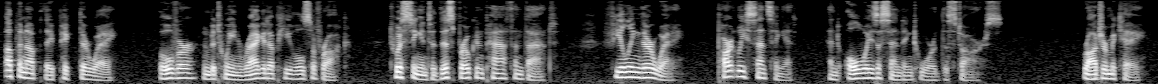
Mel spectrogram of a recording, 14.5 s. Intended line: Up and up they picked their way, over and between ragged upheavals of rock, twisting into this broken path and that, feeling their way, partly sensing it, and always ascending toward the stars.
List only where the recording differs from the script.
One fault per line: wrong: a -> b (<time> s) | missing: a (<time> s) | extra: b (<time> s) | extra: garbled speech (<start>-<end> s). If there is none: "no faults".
extra: Roger McKay (13.5 s)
